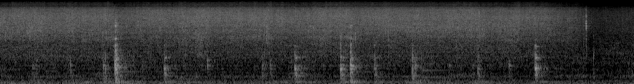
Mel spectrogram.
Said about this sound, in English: I'm just going to saute these aromatics for a while.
